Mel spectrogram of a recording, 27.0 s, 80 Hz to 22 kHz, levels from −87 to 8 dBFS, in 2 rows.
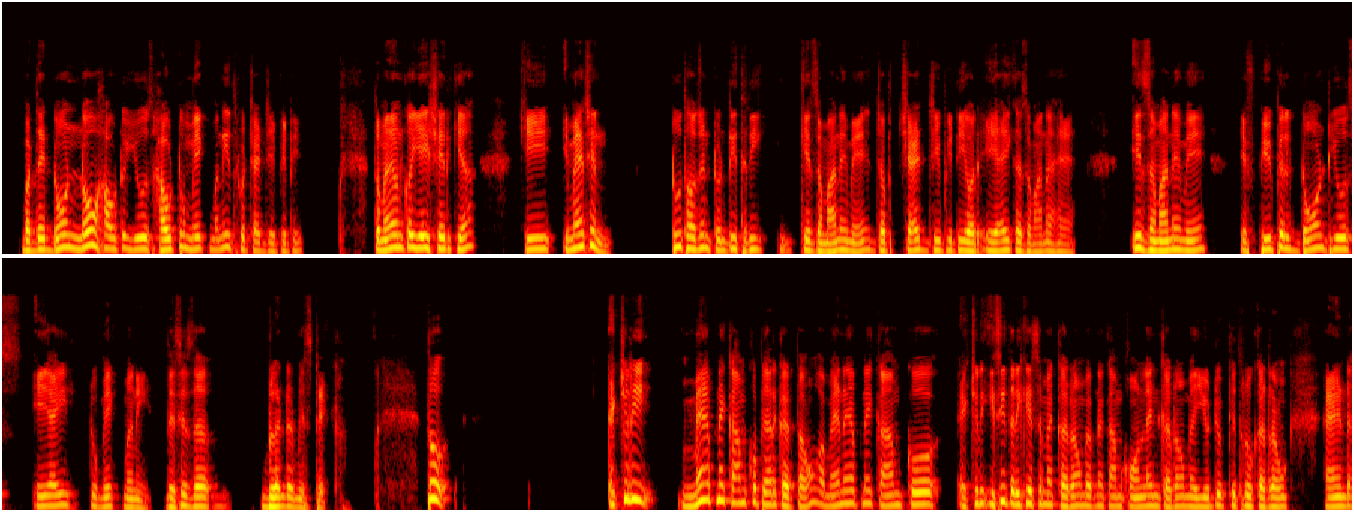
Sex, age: male, 30-49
